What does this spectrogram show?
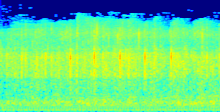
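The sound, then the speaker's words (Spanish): A church audience applauds for the King after a testimony, a steady wash of many hands clapping with faint rhythmic accents, moderately loud and sustained with no voices standing out. “Demos un aplauso al Rey.”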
